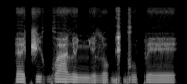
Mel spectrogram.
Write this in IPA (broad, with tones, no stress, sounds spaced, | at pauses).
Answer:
ɛ˧ t͡ʃ i˨˦ ɡʷ aː˦ l ɨ˨ ɲ i˨ l o˦˨ ɡ i˧ ɡ u˦ p eː˦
